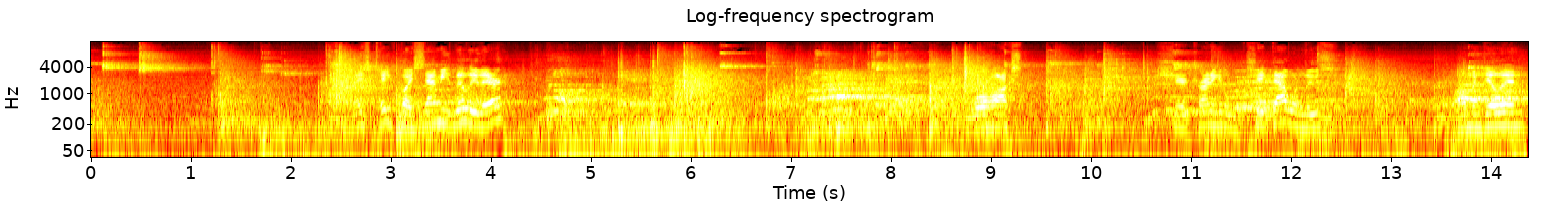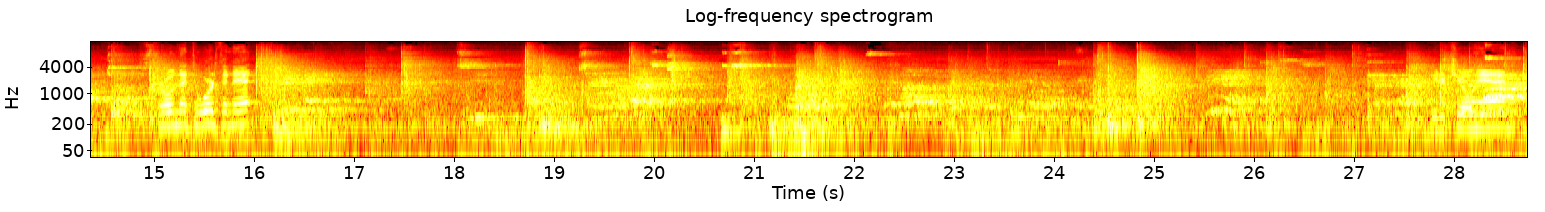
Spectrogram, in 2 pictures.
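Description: Hockey sticks clack and slap a ball on a hard floor, echoing in a large hall.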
